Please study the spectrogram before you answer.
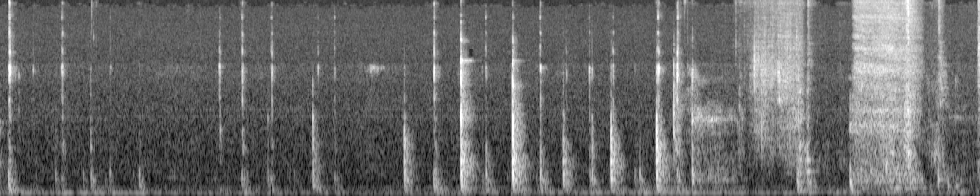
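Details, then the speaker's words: Lawnmower blade balancer shaft turned by hand: irregular dry ticks and light rattles from sloppy, worn bearings. "a bearing should not rattle like"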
